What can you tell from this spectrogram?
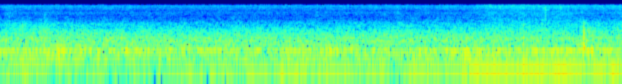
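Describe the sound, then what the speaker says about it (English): Honeybees buzzing inside a wooden shed after floor removal, a faint continuous drone with low hum, steady and quiet throughout. "there's bees still flying around a little bit"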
